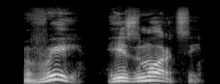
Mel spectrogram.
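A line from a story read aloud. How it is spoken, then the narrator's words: Angry. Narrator (Russian): сказал злым голосом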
